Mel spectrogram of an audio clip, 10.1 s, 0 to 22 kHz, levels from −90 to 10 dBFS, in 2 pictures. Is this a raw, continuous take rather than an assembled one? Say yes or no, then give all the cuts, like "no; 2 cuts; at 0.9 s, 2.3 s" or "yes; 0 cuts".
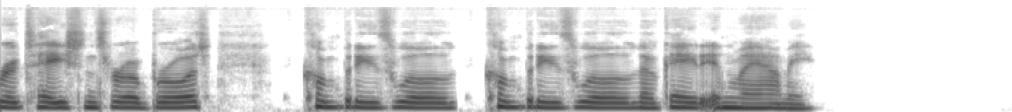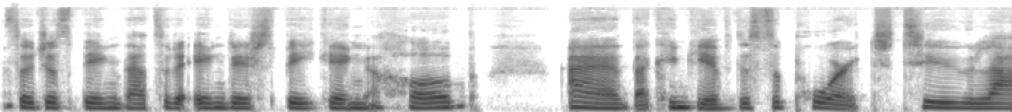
no; 2 cuts; at 2.2 s, 6.4 s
